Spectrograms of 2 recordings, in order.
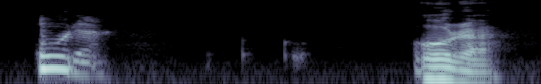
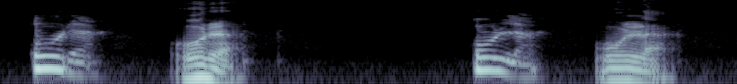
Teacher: the Spanish H is always silent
